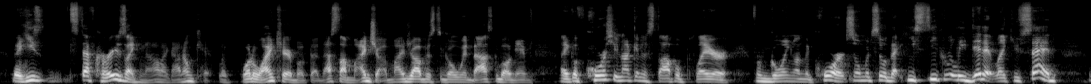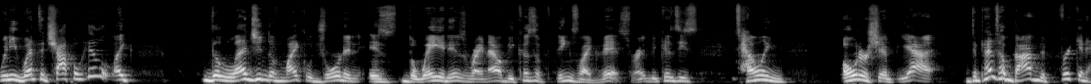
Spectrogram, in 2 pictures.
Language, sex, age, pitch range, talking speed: English, male, 20-39, 120-180 Hz, 255 wpm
